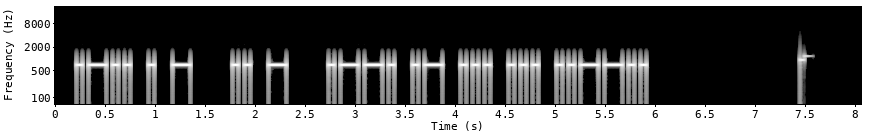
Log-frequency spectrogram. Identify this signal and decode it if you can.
Morse code, heard as a keyed tone, about 19 wpm, 700 Hz. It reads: LET IT PASS?
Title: Sentences from Top 400 Words 20wpm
